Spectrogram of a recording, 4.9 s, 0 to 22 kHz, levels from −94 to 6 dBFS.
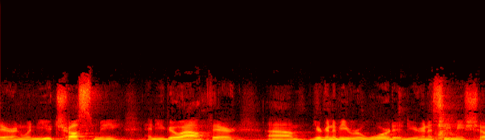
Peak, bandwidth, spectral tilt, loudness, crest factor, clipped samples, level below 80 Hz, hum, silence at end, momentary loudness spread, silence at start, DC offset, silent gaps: -14 dBFS; 11 kHz; -5.5 dB/octave; -32 LUFS; 20 dB; under 0.1%; -52 dBFS; none; 0 s; 9 LU; 0 s; under 0.1%; none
